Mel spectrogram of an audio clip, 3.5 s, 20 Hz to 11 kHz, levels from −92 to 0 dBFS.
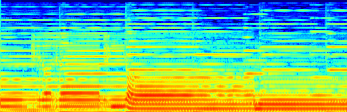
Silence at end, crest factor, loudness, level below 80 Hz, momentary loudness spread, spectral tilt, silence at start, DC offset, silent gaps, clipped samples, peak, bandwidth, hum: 0 s; 12 dB; -14 LUFS; -38 dBFS; 4 LU; -7 dB/octave; 0 s; 6%; none; under 0.1%; 0 dBFS; 10 kHz; none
